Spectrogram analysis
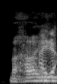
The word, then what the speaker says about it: Mihaly: Mihaly I don't know personally.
